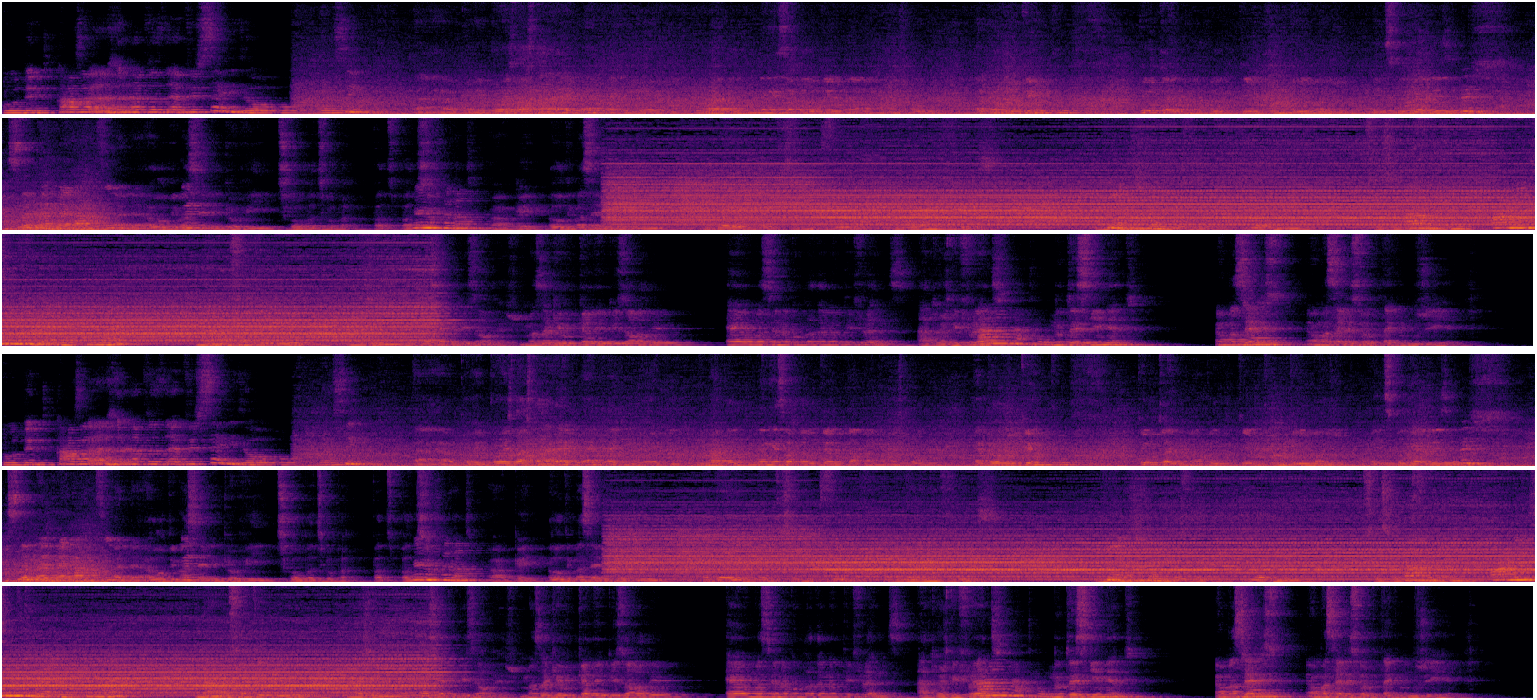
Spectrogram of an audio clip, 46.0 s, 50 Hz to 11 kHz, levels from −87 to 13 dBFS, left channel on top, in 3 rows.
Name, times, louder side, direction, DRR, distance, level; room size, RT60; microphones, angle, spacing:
voice 1, 0.0-3.7 14.6-14.8 15.5-16.5 17.1-17.3 19.4-20.0 26.4-26.9 29.3-31.9 40.4-41.2 43.0-43.4, right 1 dB, 30° right, -4 dB, 0.3 m, -29 dB
sound 1, 2.9-16.4, equal, 35° left, 0.8 m, -34 dB
voice 2, 4.1-9.4 9.7-11.1 11.4-15.1 15.3-19.9 20.2-25.3 26.2-30.0 30.6-30.8 32.6-37.5 37.9-42.0 42.8-43.4 43.7-45.4, right 2 dB, 70° right, -4 dB, 0.8 m, -34 dB
sound 2, 21.3-35.0, right 1 dB, 60° left, 1.0 m, -28 dB
3.3 x 2.1 x 2.8 m, 0.87 s
head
